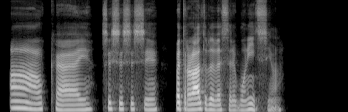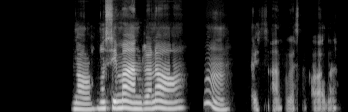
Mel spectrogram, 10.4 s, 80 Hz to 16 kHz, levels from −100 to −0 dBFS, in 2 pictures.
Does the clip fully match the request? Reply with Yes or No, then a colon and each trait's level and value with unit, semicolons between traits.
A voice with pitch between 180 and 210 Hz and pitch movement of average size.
Yes: high, 190 Hz; average, 3.5 semitones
